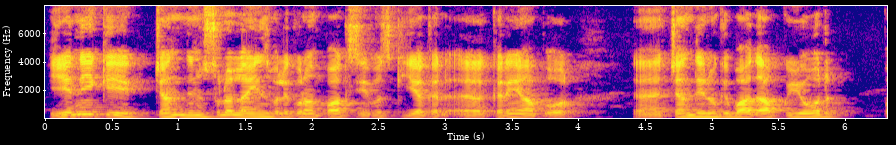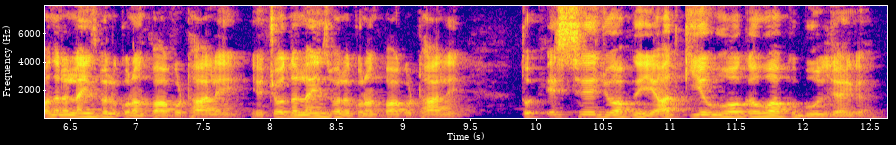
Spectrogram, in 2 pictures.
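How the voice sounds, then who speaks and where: A man teaching an online Quran lesson with a Pakistani Urdu accent, explaining pronunciation patiently and reciting slowly for students to repeat. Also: medium pitch, steady tone, reverberant.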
